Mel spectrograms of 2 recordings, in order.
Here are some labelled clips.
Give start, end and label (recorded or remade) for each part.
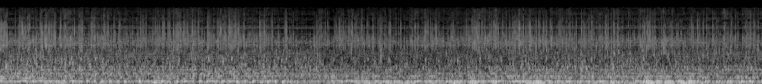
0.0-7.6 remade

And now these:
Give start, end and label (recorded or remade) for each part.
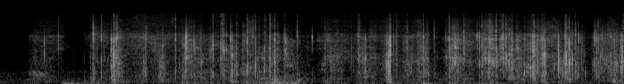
0.0-0.7 remade; 0.7-1.8 recorded; 1.8-5.5 remade; 5.5-6.2 recorded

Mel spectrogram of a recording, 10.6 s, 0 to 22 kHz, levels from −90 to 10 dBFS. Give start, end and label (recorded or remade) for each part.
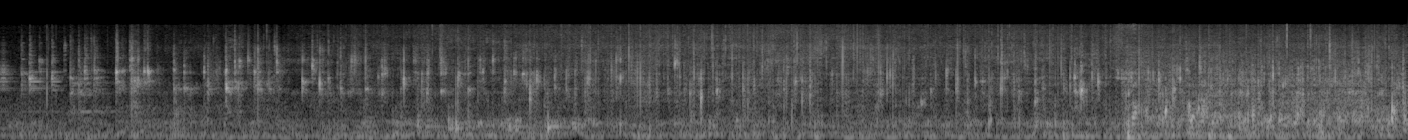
0.0-0.5 recorded; 0.5-10.6 remade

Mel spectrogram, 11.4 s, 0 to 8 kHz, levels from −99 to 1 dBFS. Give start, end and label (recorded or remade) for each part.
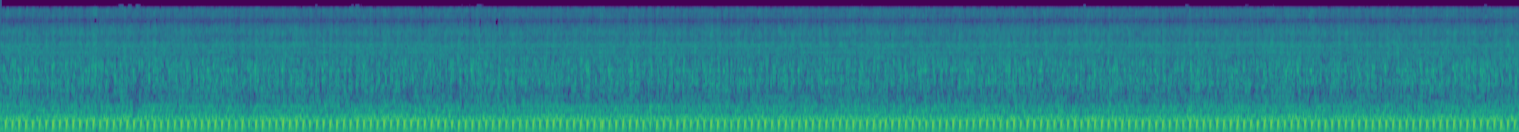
0.0-11.4 remade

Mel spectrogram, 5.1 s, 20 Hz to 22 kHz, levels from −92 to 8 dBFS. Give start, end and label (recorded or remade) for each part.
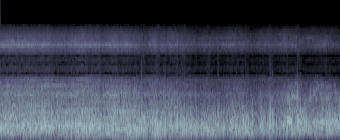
0.0-5.1 recorded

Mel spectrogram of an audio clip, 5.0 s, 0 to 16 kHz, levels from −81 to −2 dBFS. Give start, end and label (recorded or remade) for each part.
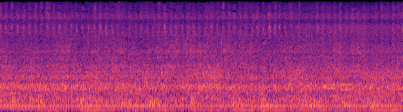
0.0-3.7 recorded; 3.7-5.0 remade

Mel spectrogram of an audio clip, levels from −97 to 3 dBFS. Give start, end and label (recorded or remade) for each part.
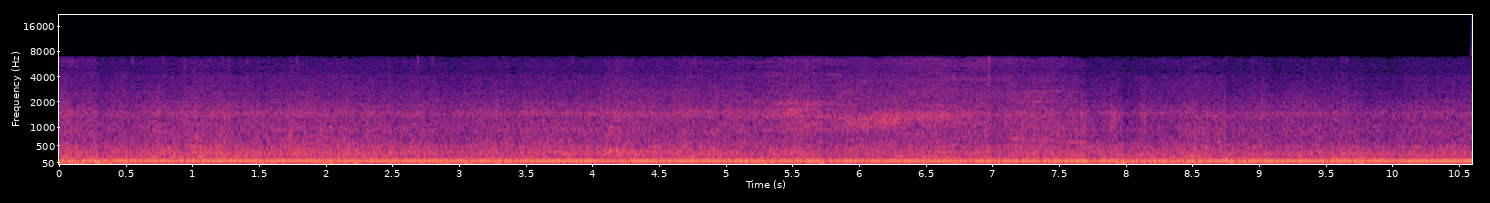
0.0-10.6 recorded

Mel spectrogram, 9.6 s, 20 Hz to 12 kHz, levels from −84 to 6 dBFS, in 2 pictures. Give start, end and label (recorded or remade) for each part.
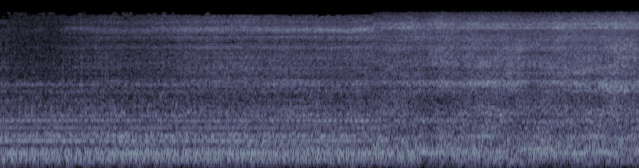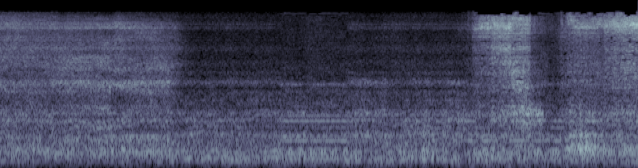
0.0-2.8 recorded; 2.8-6.9 remade; 6.9-7.4 recorded; 7.4-8.3 remade; 8.3-9.6 recorded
